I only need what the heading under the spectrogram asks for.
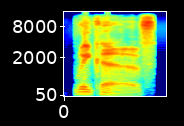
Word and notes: recurve: British English

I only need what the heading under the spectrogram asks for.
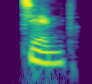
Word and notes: temp: Indian

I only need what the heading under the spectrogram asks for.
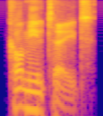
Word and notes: commutate: British English

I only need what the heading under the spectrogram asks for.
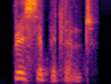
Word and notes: precipitant: Indian

